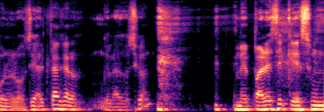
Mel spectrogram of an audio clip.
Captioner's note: laughter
